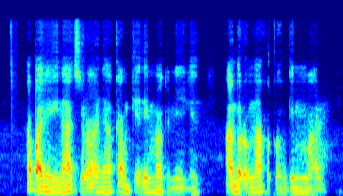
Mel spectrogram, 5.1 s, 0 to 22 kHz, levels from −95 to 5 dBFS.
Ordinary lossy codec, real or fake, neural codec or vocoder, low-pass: none; fake; codec, 44.1 kHz, 2.6 kbps, DAC; 14.4 kHz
